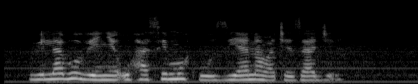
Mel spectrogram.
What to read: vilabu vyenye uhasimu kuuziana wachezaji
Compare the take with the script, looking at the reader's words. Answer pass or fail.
pass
